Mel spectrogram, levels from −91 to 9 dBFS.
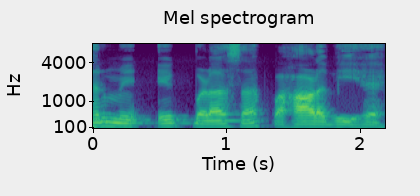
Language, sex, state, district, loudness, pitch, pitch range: Hindi, male, Jharkhand, Garhwa, -19 LUFS, 110 Hz, 100-120 Hz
